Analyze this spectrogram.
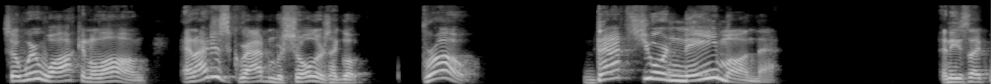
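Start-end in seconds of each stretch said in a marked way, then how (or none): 3.1-5.9 high, slow, pointed challenge to a friend; emphatic confrontation. Retold or imitated. Grabbing his bemoaning friend by the shoulders, emphatic confrontation. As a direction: stop him short, pitched up and drawn out.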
